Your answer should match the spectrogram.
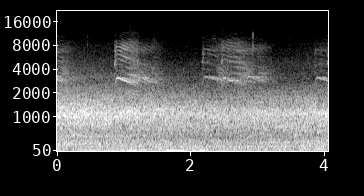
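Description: Smartphone's Magic Finder app sounding its alert, a short high chirping beep repeating about every second and a half, signalling that the Bluetooth tracker tag is out of range. A steady background hiss runs underneath.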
